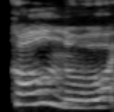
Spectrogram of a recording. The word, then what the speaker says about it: Colnot: It's Colno, and it's spelled Colnot.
